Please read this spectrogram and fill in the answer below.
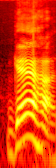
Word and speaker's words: guerra: Guerra, GU é dígrafo. Por quê, pessoal? Tem som de G forte. O U não é pronunciado, não é isso?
